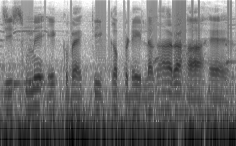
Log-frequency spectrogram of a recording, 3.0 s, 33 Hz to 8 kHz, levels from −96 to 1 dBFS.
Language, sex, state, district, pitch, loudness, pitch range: Hindi, male, Haryana, Rohtak, 110 Hz, -22 LUFS, 100-120 Hz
